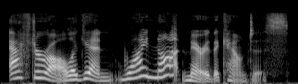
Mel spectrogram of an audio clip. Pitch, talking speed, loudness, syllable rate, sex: 245 Hz, 160 wpm, -18 LUFS, 4.4 syllables/s, female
